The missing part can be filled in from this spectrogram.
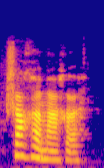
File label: "Shachermacher", pronounciations; Fourth Way; Beelzebub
